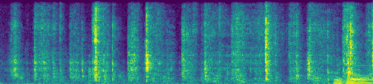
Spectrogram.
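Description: Scissors snip steadily at printed DTF T-shirt transfer designs to trim off the wording, giving a close run of crisp, rhythmic cuts that ends in a brief voiced sound.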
